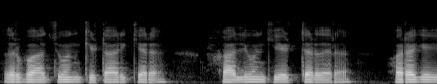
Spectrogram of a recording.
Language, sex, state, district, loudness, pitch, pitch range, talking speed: Kannada, male, Karnataka, Bidar, -18 LUFS, 110 Hz, 110-115 Hz, 135 wpm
